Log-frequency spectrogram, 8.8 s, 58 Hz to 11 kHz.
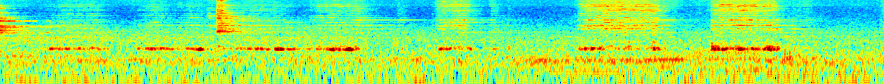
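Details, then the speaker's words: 1985 Cannondale ST500 touring bike, upgraded cartridge-bearing wheel in truing stand after 35 years' shed storage: light squeaky rub in short bursts about once per wheel turn, rim rubbing on the drive side before truing. "Okay, and you can hear a little bit of rub. This happens to occur on the drive side."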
